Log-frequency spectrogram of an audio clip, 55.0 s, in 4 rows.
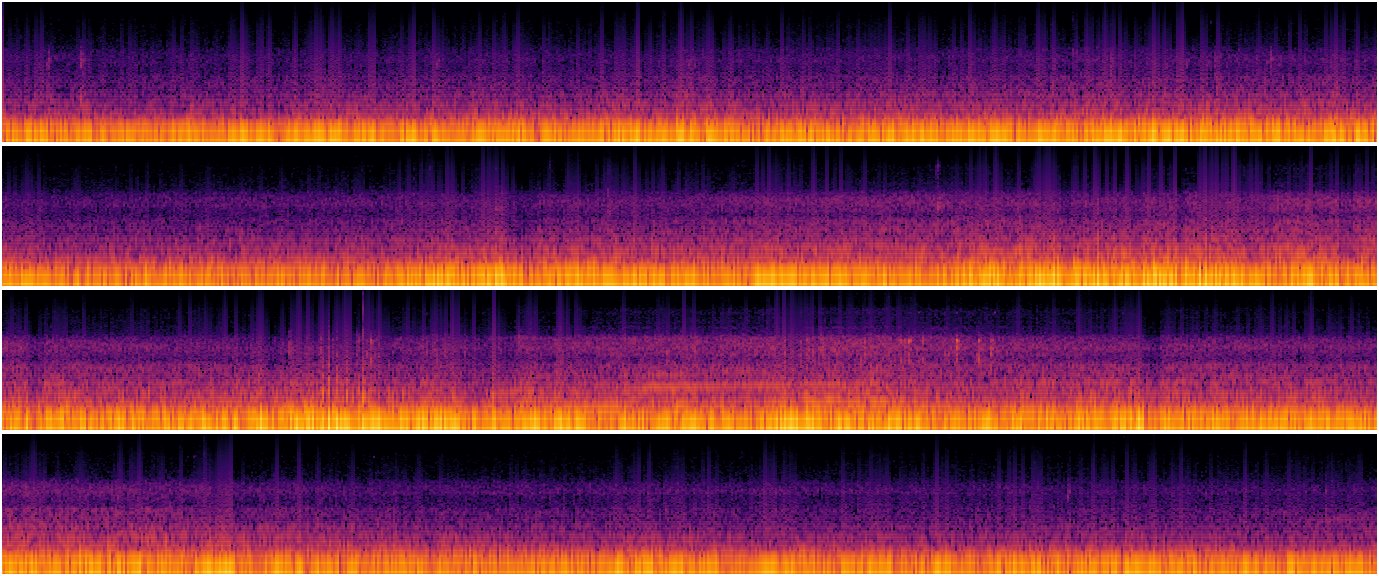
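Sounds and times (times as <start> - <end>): car engine low rumble: 0.0 - 55.0
road noise: 9.9 - 52.1.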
